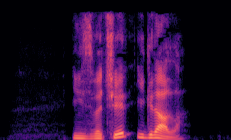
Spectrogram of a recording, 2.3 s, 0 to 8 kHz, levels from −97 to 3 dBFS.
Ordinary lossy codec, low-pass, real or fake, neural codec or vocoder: MP3, 64 kbps; 7.2 kHz; fake; codec, 16 kHz, 16 kbps, FunCodec, trained on Chinese and English, 50 frames a second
